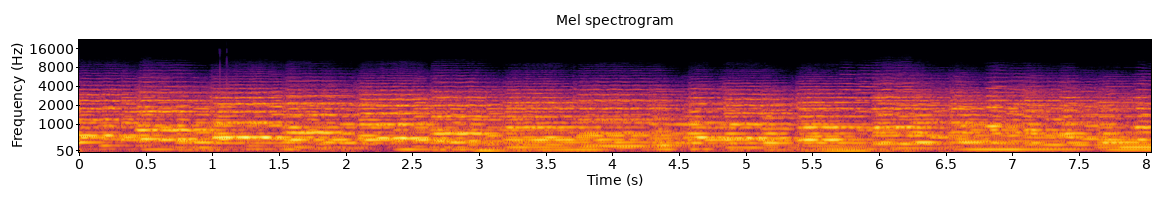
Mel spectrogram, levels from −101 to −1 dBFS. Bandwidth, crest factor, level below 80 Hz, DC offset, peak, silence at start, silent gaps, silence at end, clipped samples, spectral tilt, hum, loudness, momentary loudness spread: 6.4 kHz; 14 dB; -34 dBFS; under 0.1%; 0 dBFS; 0 s; none; 0 s; under 0.1%; -8 dB/octave; none; -14 LUFS; 5 LU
